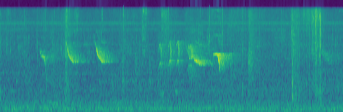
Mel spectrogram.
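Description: A bird calling: a few short notes, each sliding down in pitch, in the first two seconds, then a quicker run of falling notes, loudest about four seconds in. Faint crackles of dogs gnawing dry coconut husks come in between.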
